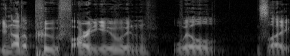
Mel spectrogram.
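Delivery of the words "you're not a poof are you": plain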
